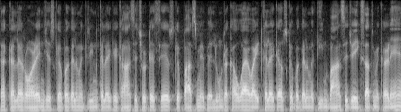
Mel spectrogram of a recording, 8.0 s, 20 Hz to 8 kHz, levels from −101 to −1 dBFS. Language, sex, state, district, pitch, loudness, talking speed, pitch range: Hindi, male, Chhattisgarh, Bastar, 85 Hz, -17 LUFS, 255 wpm, 80-85 Hz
